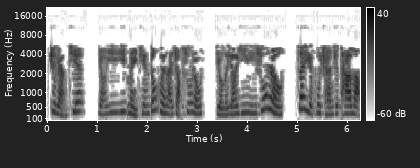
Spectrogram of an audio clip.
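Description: A woman narrating a serial novel chapter as an audiobook, in a steady storytelling manner. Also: high voice, moderate pace, no room sound, muffled recording.

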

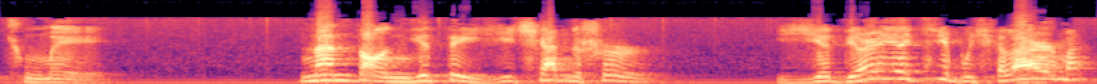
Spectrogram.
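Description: A man's voice: sits high, very animated, moderate pace, creaky, full character voice. A male storyteller voicing an earnest young male swordsman who speaks in an urgent, sincere way. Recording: dull lo-fi with music.

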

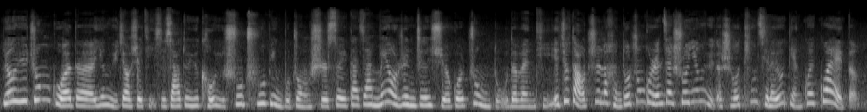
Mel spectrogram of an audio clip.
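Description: A woman teaching a spoken English lesson, explaining stress rules clearly and stopping to check in with her students. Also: high voice, lively intonation, dark tone, slight background noise. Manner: explains slowly and clearly, stressing example words, checks in with "OK?" and "right?".

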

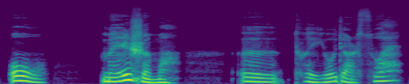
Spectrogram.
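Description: A woman voicing a gentle, doting chicken father in a children's storybook reading, talking softly and patiently. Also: lowish voice, slow, dry recording, pitched below the performer's own voice. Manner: soft, patient, indulgent. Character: gentle, doting, good-natured chicken dad.

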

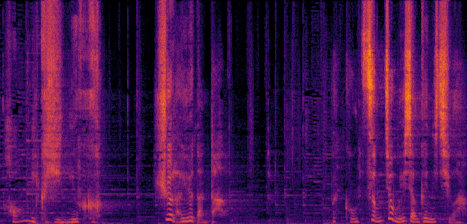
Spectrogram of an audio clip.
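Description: A woman's voice: on the high side, very animated, normal speed, darkish tone, faint music behind, pitched above the performer's own voice. A woman voicing a proud, jealous young imperial consort whose speech sounds thin and strained. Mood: angry.

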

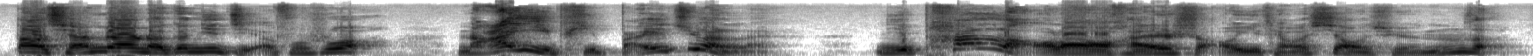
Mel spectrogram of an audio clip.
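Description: A storyteller voicing a scheming, sharp-tongued young mistress who gives domineering orders and scolds, with a slightly husky voice and lively pitch. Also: a little slow. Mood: bossy.

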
